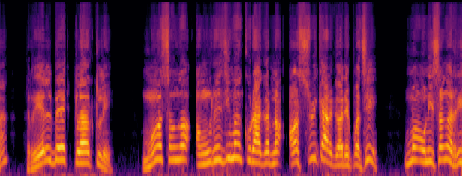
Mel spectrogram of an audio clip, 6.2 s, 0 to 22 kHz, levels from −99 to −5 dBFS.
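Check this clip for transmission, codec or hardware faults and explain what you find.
One fault runs through the entire recording.

From start to finish the speech sounds grainy and rough, with a noisy, hissy texture over voiced sounds. This is consistent with likely Opus compression in its music mode at a low rate, around 24 kbps. The encoder preserves each band's overall energy but fills bit-starved bands with folded or noise-like content, so few gaps appear. On a spectrogram, harmonics smear into speckled noise while energy still extends up to about 20.4 kHz.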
